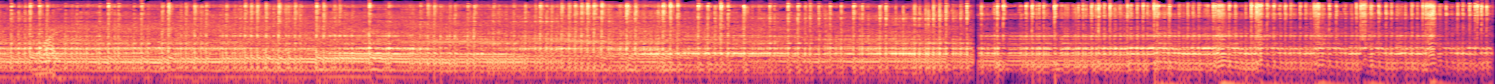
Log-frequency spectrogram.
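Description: Car engine sound effect, running and revving with a wavering pitch, with a short break about ten seconds in.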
